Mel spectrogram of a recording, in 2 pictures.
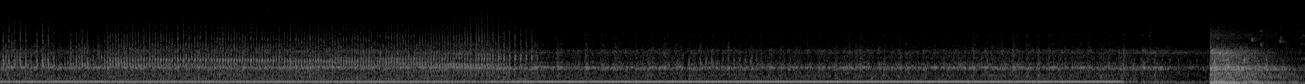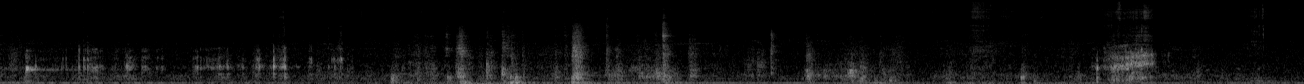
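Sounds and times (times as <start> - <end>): milling machine motor humming: 0.0 - 21.1.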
